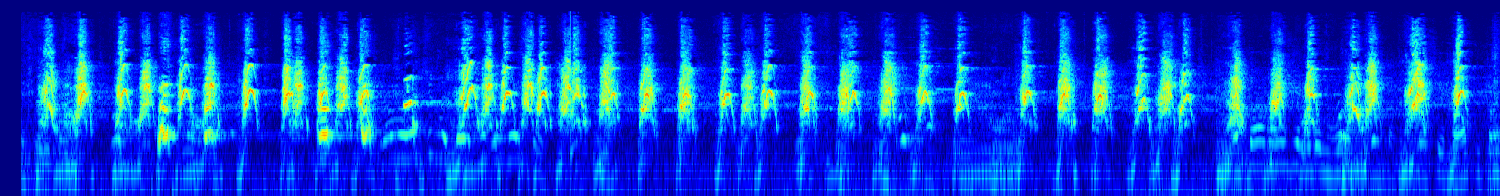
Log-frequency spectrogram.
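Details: Two Jagdterriers bark sharply and rapidly while hunting wild boar, several barks each second, in near-continuous bursts.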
